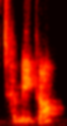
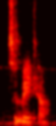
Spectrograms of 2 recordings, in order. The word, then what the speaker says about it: Tamica: I will just quickly let you know, you pronounce my name's Tamica, just in case you say it again. It's like if someone has something in their teeth, you got to do it early. Yes. Tamica.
